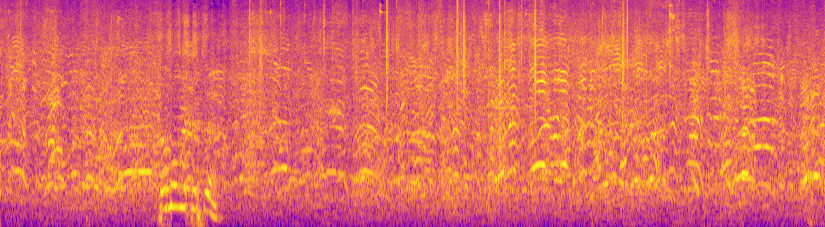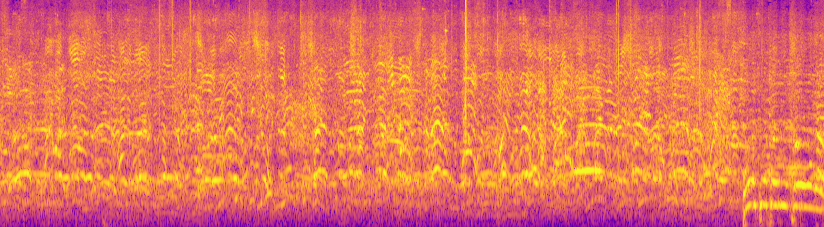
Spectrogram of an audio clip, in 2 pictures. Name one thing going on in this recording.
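A large outdoor crowd of men shouts and chatters throughout.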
